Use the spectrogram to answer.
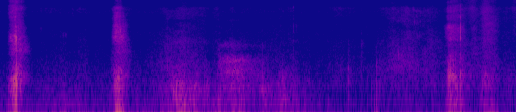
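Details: Stifled, muffled sneezes: several brief, held-back sneezes with lots of wet sniffling and breathing between them in a quiet room.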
